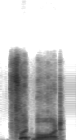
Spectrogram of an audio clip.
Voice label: "footboard", Indian

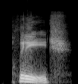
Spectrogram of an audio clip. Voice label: "pleach", American

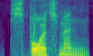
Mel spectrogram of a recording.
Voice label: "sportsman", American

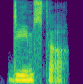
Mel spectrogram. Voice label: "deemster", Indian

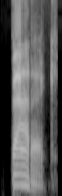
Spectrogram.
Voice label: "batik", American

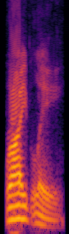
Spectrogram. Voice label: "rightly", American

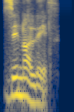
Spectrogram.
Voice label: "xenolith", Indian

